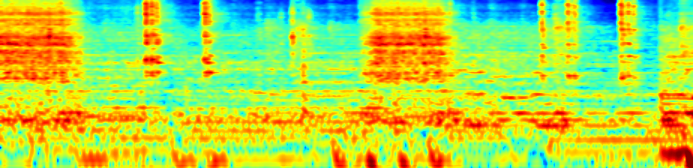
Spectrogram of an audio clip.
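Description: A coffee grinder grinds beans to a medium-to-fine setting in a café, with a continuous loud, gritty mechanical grinding and crunching. Brief clatters punctuate it throughout, with no voices.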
